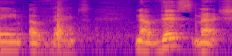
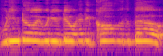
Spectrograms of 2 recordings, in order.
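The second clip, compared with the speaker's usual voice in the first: much higher and louder, protesting ref; frantic referee; 12 semitones higher, 4 dB louder, faster than usual. Retold or imitated. Referee yelling at the timekeeper, high frantic protest. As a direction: shout it like a panicked ref denying the bell. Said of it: "the ref's like".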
